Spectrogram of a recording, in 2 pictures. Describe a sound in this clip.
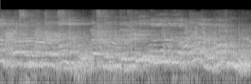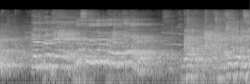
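A woman speaks through a microphone, heard over loudspeakers.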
